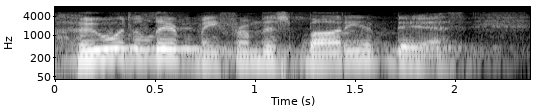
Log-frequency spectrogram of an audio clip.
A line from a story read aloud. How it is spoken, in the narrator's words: cries out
